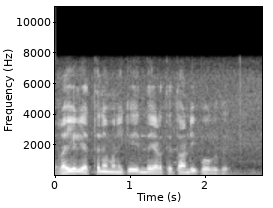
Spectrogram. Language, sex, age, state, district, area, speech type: Tamil, male, 30-45, Tamil Nadu, Dharmapuri, rural, read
